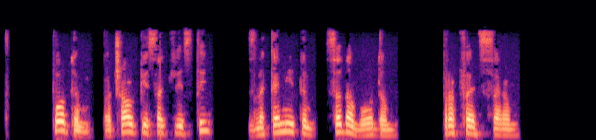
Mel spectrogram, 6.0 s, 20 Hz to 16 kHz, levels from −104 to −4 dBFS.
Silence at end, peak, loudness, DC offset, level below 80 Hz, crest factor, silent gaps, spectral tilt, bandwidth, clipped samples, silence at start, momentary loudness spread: 0.8 s; -2 dBFS; -19 LUFS; under 0.1%; -60 dBFS; 18 dB; 0.10-0.52 s, 0.94-1.03 s, 2.14-2.48 s, 3.17-3.26 s, 3.99-4.42 s; -5.5 dB/octave; 8 kHz; under 0.1%; 0.05 s; 9 LU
